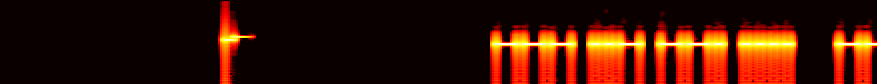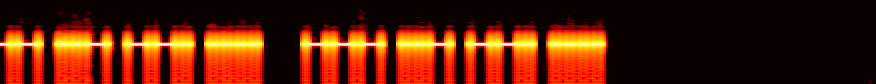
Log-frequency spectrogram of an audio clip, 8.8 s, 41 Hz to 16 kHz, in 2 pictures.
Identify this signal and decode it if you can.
Morse code, heard as a keyed tone, about 36 wpm, 700 Hz. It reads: OUGH OUGH OUGH
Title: Multi-letter Phonemes Repeated 3x 35wpm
